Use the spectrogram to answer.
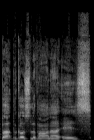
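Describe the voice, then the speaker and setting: Fairly high in pitch, this man's voice holds a steady tone at a measured pace, recorded at studio quality with no room sound. Hailing from southern Britain, the voice actor and audio story creator answers questions casually and unscripted in a southern English accent, joking, blunt and often swearing.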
